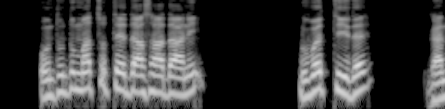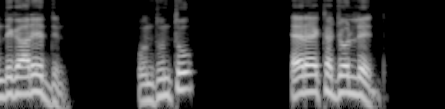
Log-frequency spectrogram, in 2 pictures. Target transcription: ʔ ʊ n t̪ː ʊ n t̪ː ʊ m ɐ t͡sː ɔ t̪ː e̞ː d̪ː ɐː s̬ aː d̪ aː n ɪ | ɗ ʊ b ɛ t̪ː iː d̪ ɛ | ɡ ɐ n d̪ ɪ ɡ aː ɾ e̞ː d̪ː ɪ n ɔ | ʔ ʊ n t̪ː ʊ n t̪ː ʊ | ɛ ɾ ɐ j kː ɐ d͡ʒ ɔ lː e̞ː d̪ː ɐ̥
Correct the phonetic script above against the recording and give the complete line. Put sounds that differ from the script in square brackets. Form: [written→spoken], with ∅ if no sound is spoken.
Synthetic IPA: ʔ ʊ n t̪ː ʊ n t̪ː ʊ m ɐ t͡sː ɔ t̪ː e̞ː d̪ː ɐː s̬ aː d̪ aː n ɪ | ɗ ʊ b ɛ t̪ː iː d̪ ɛ | ɡ ɐ n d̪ ɪ ɡ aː ɾ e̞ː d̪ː ɪ n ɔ | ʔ ʊ n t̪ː ʊ n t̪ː ʊ | ɛ ɾ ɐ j kː ɐ d͡ʒ ɔ lː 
